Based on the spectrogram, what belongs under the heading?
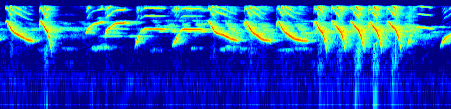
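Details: Canary in long, continuous song, used to prompt other canaries and tutor young birds: a rapid run of high, steeply descending whistled sweeps, some overlapping, several per second, with a short gap near the start.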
